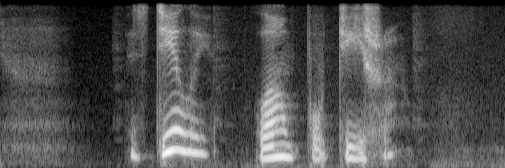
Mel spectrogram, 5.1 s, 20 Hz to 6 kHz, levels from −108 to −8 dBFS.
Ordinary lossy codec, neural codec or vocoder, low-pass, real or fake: none; none; 5.4 kHz; real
